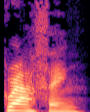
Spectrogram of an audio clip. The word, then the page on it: graphing: American English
